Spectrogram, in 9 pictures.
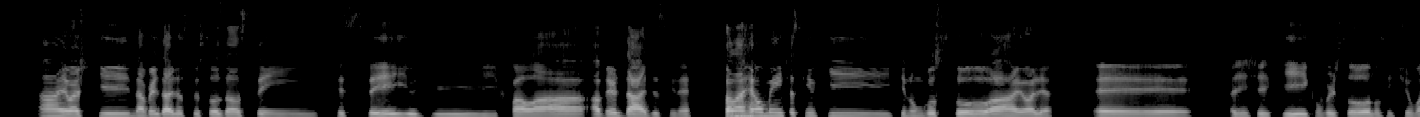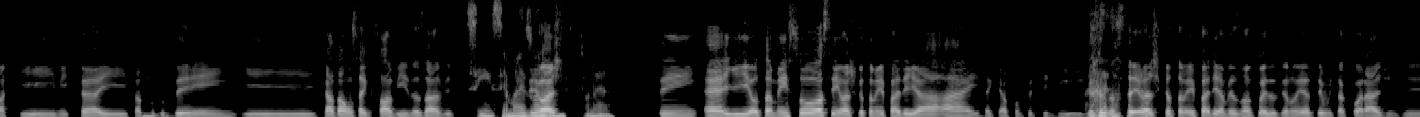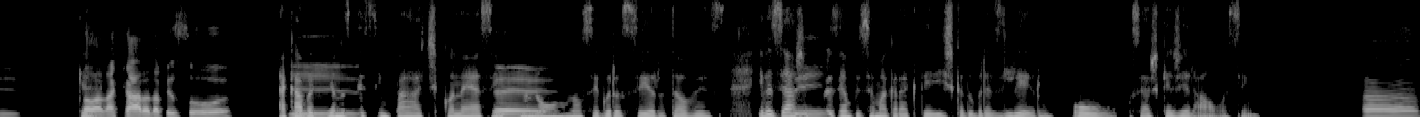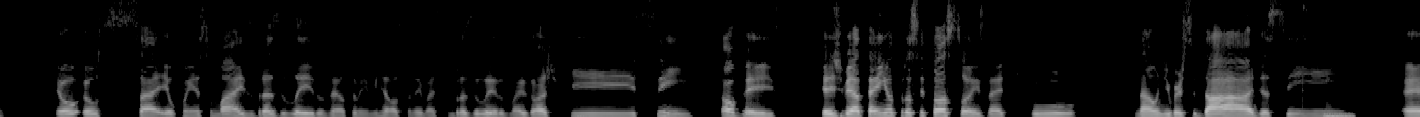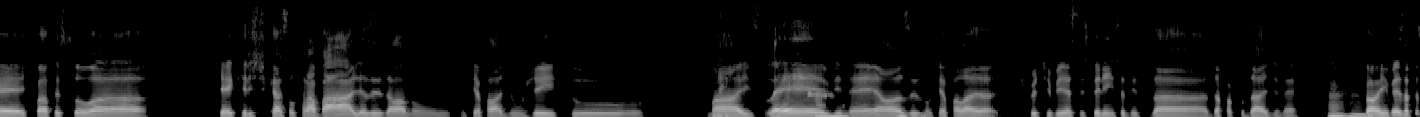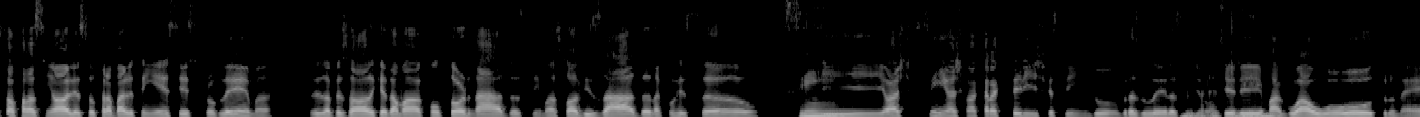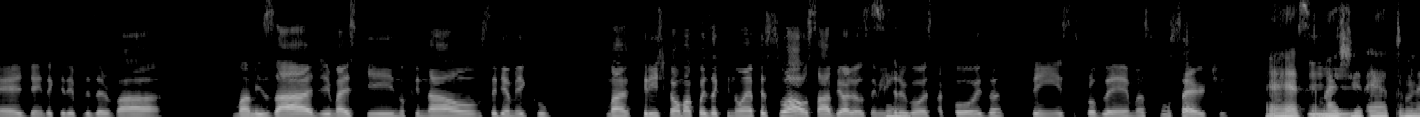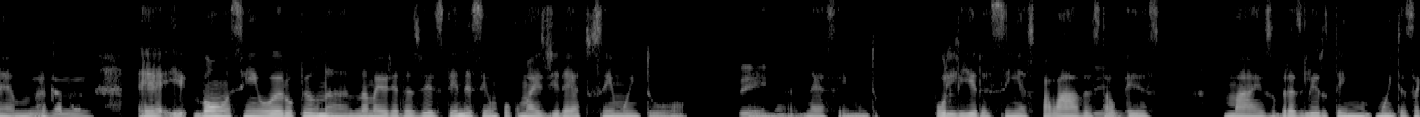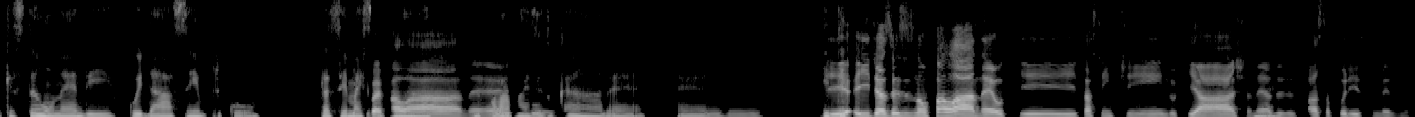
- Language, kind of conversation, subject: Portuguese, podcast, Como diferenciar, pela linguagem corporal, nervosismo de desinteresse?
- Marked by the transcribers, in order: tapping; laugh; unintelligible speech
